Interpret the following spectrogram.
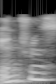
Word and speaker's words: entrance: For example, the entrance to the museum was decorated with colorful banners and flowers. Entrance, if we shift the stress to the mid-syllable, would be a verb, which means the act of captivating someone.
